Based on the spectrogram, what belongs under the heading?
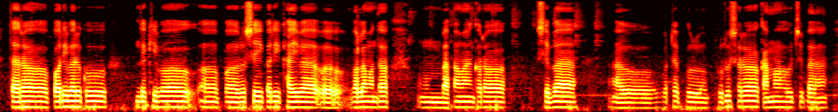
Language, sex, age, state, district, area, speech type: Odia, male, 18-30, Odisha, Jagatsinghpur, rural, spontaneous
